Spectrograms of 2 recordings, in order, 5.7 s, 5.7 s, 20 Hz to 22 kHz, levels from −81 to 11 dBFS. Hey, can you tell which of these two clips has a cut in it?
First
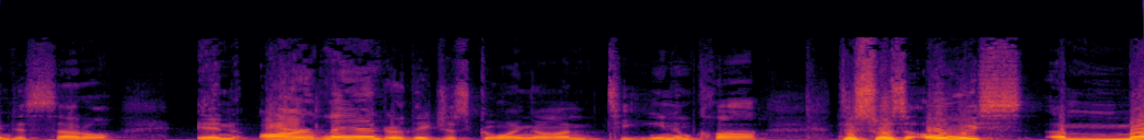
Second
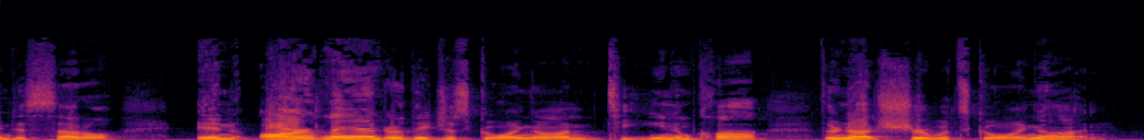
first; 1 cut; at 4.0 s

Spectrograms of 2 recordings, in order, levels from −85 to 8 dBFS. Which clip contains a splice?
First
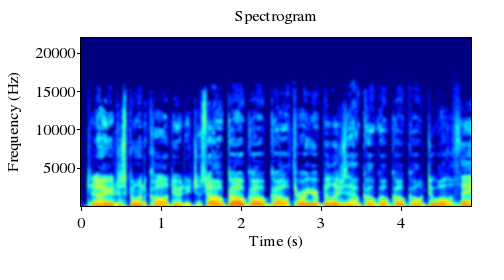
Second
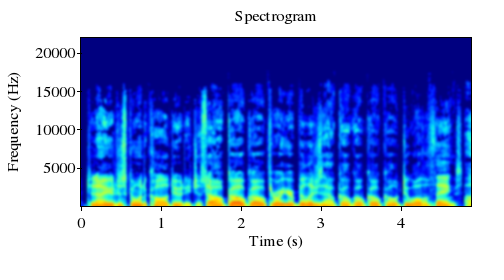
second; 1 cut; at 2.3 s

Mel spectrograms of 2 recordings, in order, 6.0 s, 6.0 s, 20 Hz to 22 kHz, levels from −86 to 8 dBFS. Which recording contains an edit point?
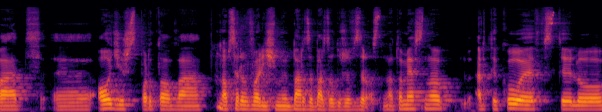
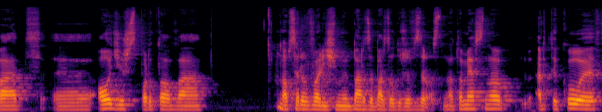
first; 1 cut; at 2.1 s

